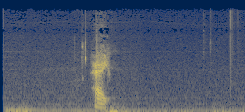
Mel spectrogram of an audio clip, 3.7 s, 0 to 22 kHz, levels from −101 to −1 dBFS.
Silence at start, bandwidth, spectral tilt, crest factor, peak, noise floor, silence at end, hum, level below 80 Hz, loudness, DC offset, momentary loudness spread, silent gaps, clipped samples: 0.05 s; 16.5 kHz; -3 dB/octave; 26 dB; -2 dBFS; -48 dBFS; 0.2 s; none; -44 dBFS; -19 LUFS; under 0.1%; 28 LU; none; under 0.1%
